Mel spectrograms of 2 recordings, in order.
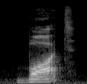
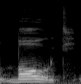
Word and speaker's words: bought: Bought, se pronuncia bought, como se fosse com o mesmo som de cobra. O, bought. Se escreve B-O-U-G-H-T, mas se pronuncia bought, não bold, nada assim. Bought.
